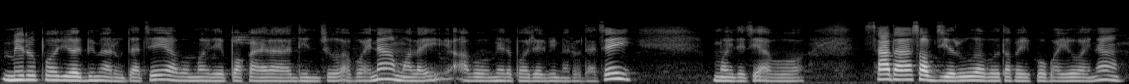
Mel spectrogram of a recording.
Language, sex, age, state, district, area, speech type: Nepali, female, 18-30, West Bengal, Darjeeling, rural, spontaneous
